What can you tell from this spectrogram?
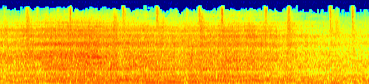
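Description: School bus engine running as the bus pulls away from the stop, a low rumble that swells over the first few seconds and then eases off as it drives away.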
